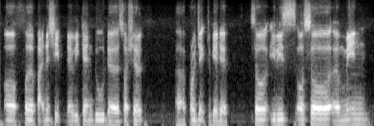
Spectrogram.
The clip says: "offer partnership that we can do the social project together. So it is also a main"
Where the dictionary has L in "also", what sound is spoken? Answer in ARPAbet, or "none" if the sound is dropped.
L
